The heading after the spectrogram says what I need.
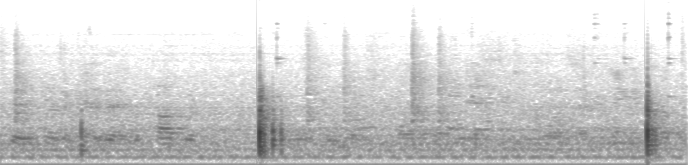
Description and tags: glass being put down
This is a recording of a thick glass being set down on a hard counter at the Folsom St. Coffee Co. in Boulder, Colorado.
coffee, counter, glass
